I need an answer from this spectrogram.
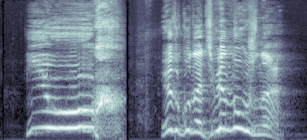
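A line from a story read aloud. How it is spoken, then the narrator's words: Breathless moan. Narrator (Russian): Задыхаясь от собственного крика, простонал воробей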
